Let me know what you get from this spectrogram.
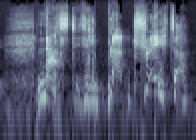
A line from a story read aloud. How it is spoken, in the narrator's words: he hissed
